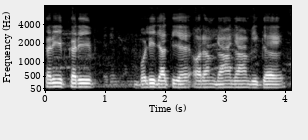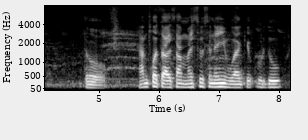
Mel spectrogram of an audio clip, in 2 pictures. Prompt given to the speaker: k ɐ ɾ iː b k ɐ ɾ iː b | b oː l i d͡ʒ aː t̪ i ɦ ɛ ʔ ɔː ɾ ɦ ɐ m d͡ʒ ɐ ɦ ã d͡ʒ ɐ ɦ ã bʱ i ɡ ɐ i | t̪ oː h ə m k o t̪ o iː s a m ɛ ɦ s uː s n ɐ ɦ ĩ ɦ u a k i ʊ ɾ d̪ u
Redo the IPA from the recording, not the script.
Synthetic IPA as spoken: k ɐ ɾ iː b k ɐ ɾ iː b | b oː l i d͡ʒ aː t̪ i ɦ ɛ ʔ ɔː ɾ ɦ ɐ m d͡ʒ ɐ ɦ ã d͡ʒ ɐ ɦ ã bʱ i ɡ ɐ e | t̪ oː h ɐ m k o t̪ o ɛː s a m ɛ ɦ s uː s n ɐ ɦ ĩ ɦ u a k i ʊ ɾ d̪ u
